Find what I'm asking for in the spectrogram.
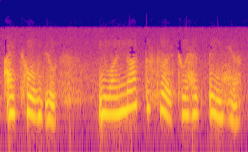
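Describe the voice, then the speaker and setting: An actress playing the ghost of a sea captain's wife in a radio drama, speaking formally and gravely with ominous warnings. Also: female voice, mid-range voice, animated, a little slow, lightly acted. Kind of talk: 1970s radio drama acting. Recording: thin phone-like old radio recording, hiss.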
